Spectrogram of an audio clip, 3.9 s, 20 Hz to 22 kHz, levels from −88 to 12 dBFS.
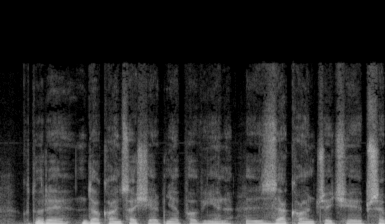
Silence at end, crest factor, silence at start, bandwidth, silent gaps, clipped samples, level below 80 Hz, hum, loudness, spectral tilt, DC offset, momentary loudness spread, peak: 0 s; 14 dB; 0 s; 15.5 kHz; none; under 0.1%; -36 dBFS; none; -18 LUFS; -5 dB/octave; under 0.1%; 5 LU; -2 dBFS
